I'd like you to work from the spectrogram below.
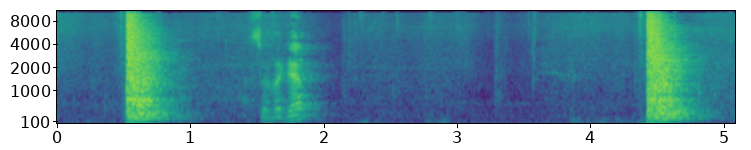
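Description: An axe strikes a stab-proof cell extraction vest twice, each a sharp loud close thud about four seconds apart, with a brief spoken remark between the blows.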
